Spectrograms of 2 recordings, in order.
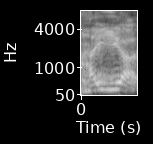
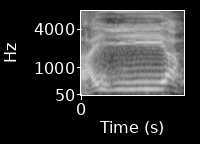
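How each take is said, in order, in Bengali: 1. স্বরধ্বনিটি ছোট রাখা হয়, কোনো টান দেওয়া হয় না। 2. স্বরধ্বনিটি লম্বা করে টানা হয়। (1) "এখানে কোনো টান নাই" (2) "এটা তো হইতেছে না"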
